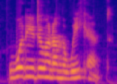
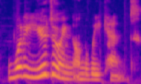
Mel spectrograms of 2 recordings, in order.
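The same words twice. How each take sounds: First: The stress falls on the word weekend. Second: The stress falls on the word you. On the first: The question focuses on the time, the weekend. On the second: The question is aimed at one particular person.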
